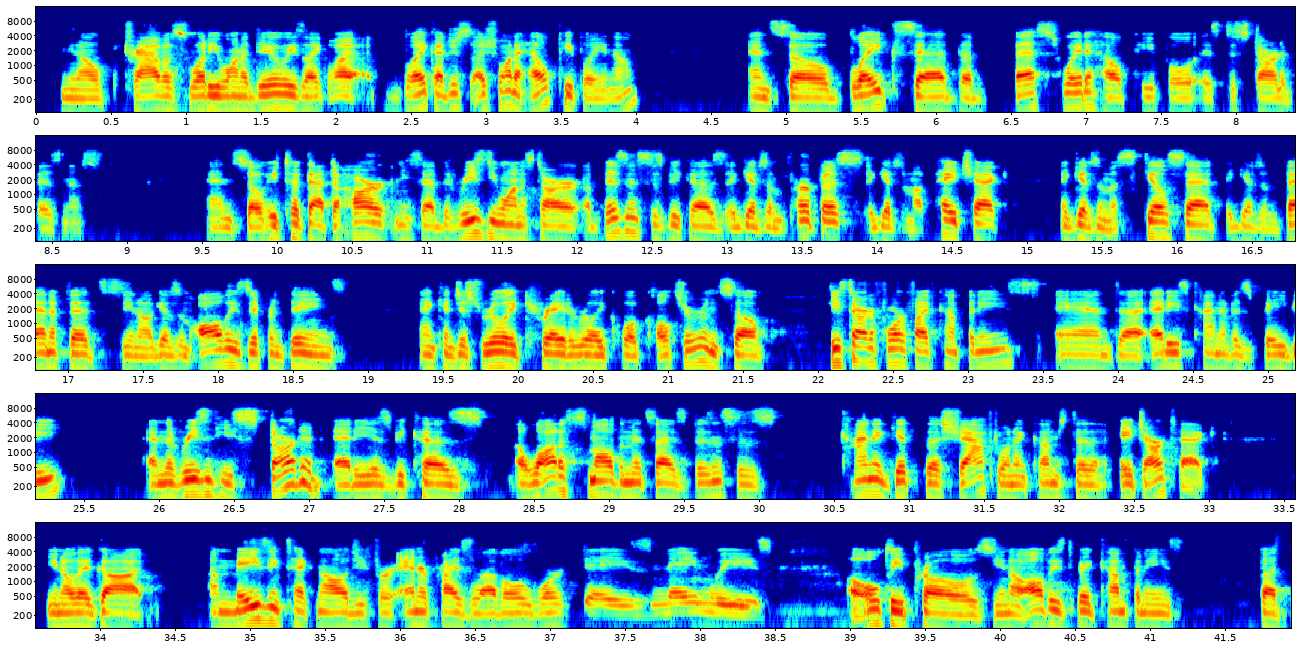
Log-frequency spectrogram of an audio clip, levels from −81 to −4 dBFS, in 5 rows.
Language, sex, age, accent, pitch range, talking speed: English, male, 30-49, American, 110-125 Hz, 225 wpm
